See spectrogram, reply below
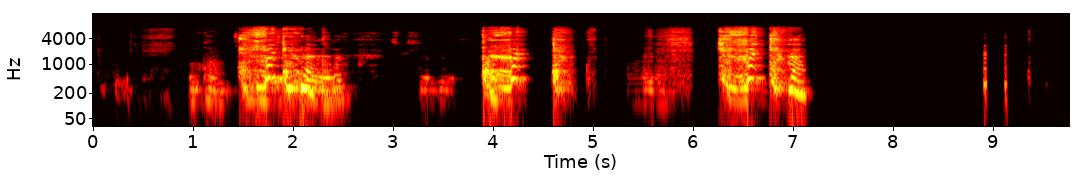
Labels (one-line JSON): {"expert_labels": [{"quality": "ok", "cough_type": "dry", "dyspnea": false, "wheezing": false, "stridor": false, "choking": false, "congestion": false, "nothing": true, "diagnosis": "COVID-19", "severity": "mild"}], "age": 22, "gender": "female", "respiratory_condition": false, "fever_muscle_pain": true, "status": "symptomatic"}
